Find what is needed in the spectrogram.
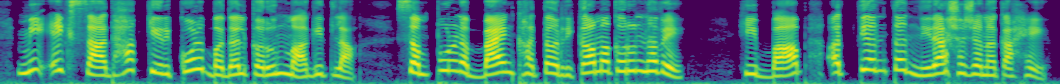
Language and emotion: Marathi, angry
